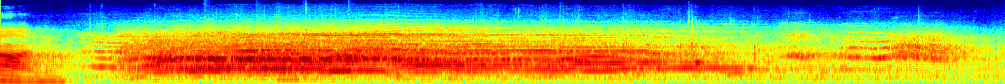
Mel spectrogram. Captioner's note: audience cheers and applauds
